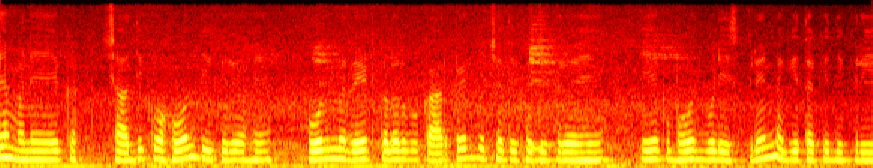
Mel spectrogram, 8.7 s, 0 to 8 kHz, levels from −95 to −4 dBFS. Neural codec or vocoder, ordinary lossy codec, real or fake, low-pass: none; none; real; 7.2 kHz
